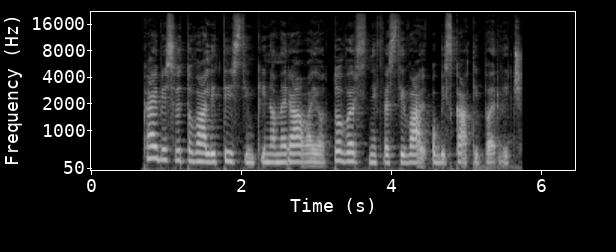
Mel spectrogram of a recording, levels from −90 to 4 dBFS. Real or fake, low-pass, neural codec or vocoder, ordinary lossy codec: real; none; none; none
